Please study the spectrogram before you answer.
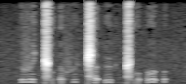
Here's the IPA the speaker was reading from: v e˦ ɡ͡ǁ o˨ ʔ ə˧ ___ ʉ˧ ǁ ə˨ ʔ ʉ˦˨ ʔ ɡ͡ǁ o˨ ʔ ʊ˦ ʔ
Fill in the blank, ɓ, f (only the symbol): f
